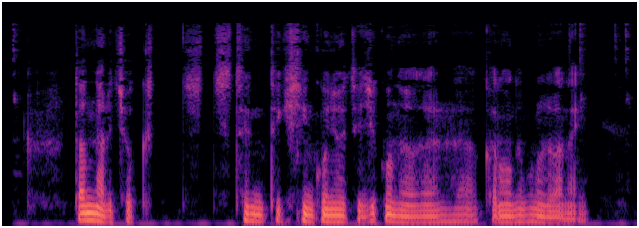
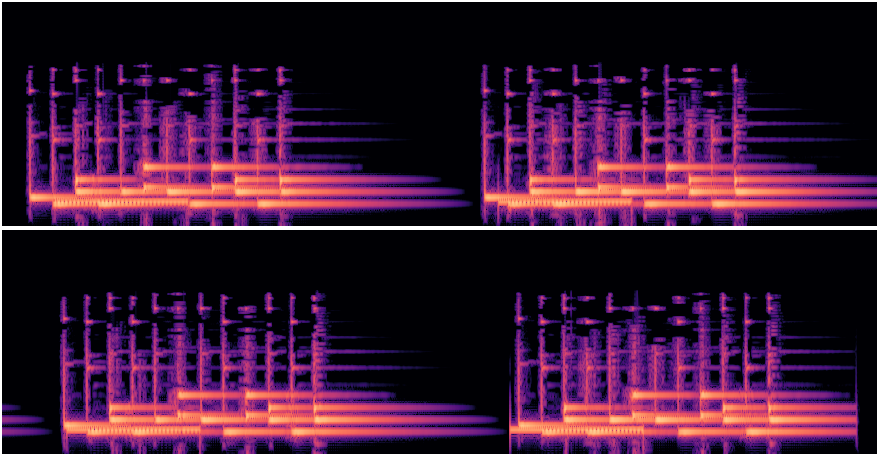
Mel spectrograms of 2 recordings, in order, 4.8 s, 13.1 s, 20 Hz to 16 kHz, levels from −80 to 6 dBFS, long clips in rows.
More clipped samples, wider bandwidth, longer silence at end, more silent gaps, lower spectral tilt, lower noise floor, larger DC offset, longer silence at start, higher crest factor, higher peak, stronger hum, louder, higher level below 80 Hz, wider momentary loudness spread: neither; first, 11.5 kHz vs 5.8 kHz; first, 0.4 s vs 0.15 s; neither; about the same, -6.5 dB/octave vs -5.5 dB/octave; about the same, -50 dBFS vs -49 dBFS; neither; about the same, 0.2 s vs 0.2 s; first, 20 dB vs 10 dB; second, -6 dBFS vs 0 dBFS; neither; second, -25 LUFS vs -10 LUFS; first, -44 dBFS vs -54 dBFS; about the same, 13 LU vs 13 LU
